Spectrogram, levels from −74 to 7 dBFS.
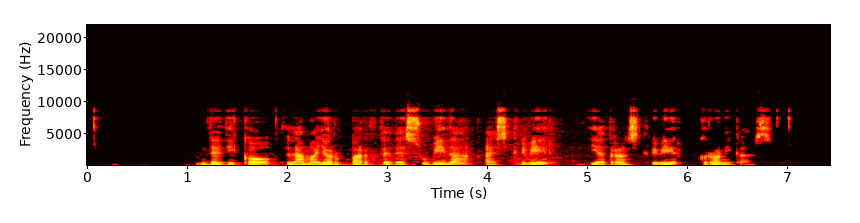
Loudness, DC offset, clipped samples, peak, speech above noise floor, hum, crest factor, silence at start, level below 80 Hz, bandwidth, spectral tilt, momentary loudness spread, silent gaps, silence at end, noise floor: -19 LUFS; under 0.1%; under 0.1%; -2 dBFS; 52 dB; none; 18 dB; 0.05 s; -52 dBFS; 9.6 kHz; -4 dB/octave; 10 LU; none; 0.6 s; -71 dBFS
